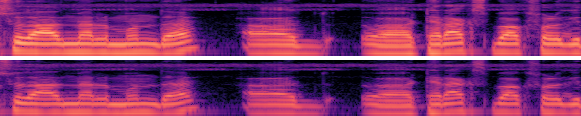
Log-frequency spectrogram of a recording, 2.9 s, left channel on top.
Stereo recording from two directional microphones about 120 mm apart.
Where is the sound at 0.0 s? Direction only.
40° left (ahead or behind).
